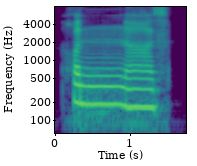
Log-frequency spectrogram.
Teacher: खा को नून से मिला देंगे, नून पर तशदीद है तो हम गुन्ना करेंगे। खन, नून पर अलिफ मद्दा है, दो हरकत खींचेंगे, सीन पर वक्फ कर देंगे।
